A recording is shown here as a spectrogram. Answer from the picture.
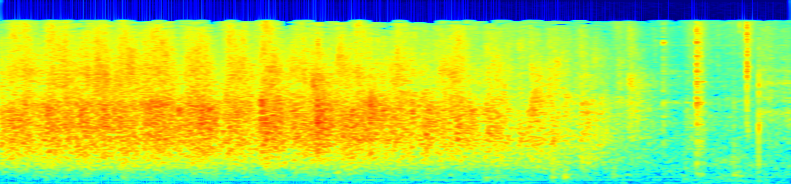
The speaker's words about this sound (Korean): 부임 설교인데 우리 여러분 박수로서 환영하면 감사하겠습니다.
